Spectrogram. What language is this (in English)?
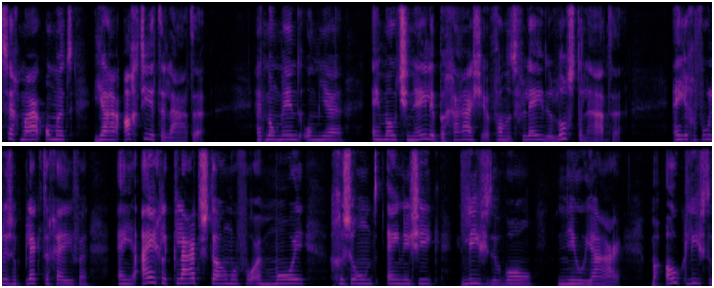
Dutch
